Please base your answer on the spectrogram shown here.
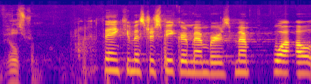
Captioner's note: gavel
